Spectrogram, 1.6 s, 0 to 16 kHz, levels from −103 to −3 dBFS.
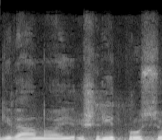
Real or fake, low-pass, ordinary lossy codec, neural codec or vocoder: real; 14.4 kHz; AAC, 48 kbps; none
